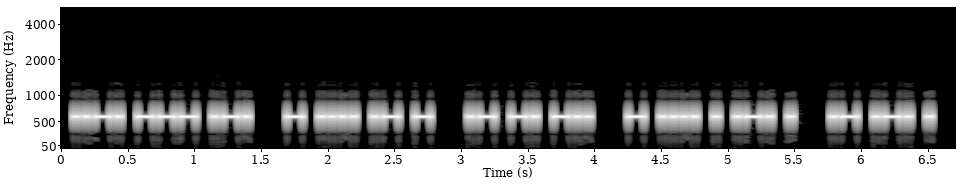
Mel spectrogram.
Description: Morse code, heard as a keyed tone, about 30 wpm, 600 Hz. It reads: FOR THAT AND THERE ARE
